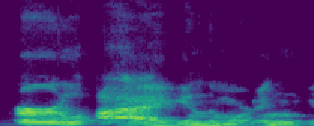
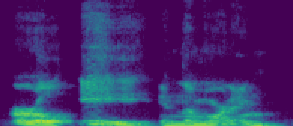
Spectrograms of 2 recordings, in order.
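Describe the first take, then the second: First: The word 'early' ends with an 'eye' sound. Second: The word 'early' ends with an 'ee' sound. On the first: This is the later, familiar version of the song. "the earliest recordings actually do not say Earl I in the morning" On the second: This is the original version of the song. "at the earliest known recordings, it was Earl E in the morning"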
